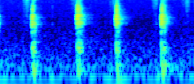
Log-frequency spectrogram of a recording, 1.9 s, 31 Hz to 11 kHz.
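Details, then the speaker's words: Bussman 550 thermal flasher relay for a 1962 Land Rover Series 2A 109 diesel's turn signals: sharp, crisp, evenly paced clicks a bit over two per second after a slight warm-up delay as the heated element cycles; normal relay clicking. "So when you click on your turn signal, when you click it on, it heats up a little piece of metal in here and it starts clicking."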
